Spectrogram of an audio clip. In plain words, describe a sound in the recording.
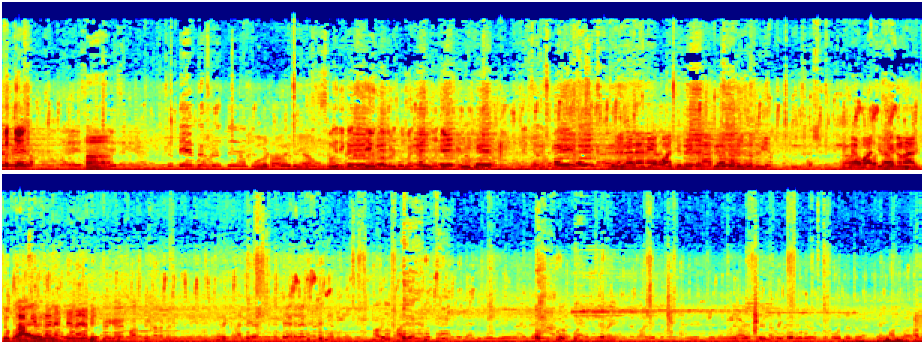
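Young men talk and chatter close by outdoors.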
